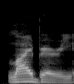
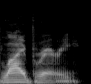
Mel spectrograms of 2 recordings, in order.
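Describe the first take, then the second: First: The word is said with sounds slurred together. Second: The word is said with every sound clearly enunciated. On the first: The speaker calls it wrong. "I said the word library" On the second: The speaker calls it right. "instead of library"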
